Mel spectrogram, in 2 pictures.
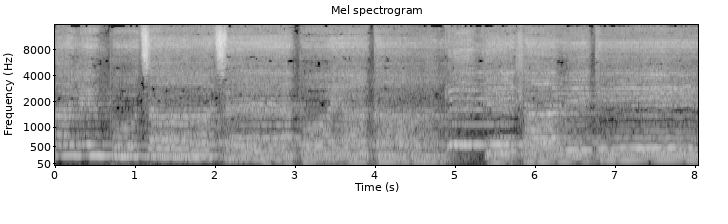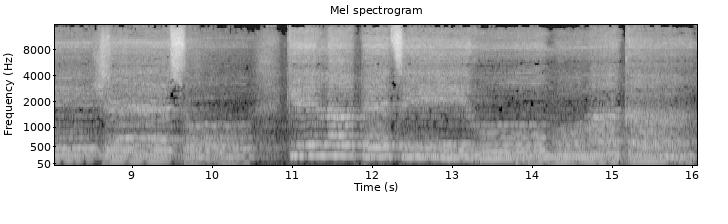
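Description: Small mixed group of men's and women's voices singing a song in harmony, unaccompanied, with a brief break about eleven seconds in.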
